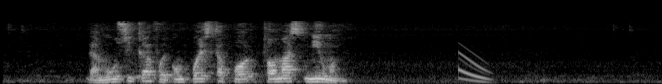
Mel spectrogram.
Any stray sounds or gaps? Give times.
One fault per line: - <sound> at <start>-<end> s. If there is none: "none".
- chirp at 4.6-5.0 s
